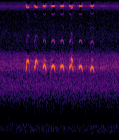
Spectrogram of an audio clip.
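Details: Osprey, a new male performing a sky dance and bringing a fish to his mate, at a nest cam in Hellgate Canyon, Missoula, Montana, in May: eight short whistled chirps, evenly spaced about every fifth of a second.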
